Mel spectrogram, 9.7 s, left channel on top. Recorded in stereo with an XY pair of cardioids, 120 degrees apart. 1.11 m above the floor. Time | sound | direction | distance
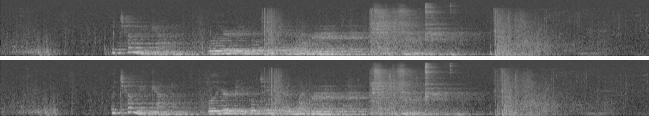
1.7 | a woman speaking | 25° right | 1.5 m
4.7 | crying | 25° right | 2.5 m
6.4 | a crack | 35° right | 1.8 m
